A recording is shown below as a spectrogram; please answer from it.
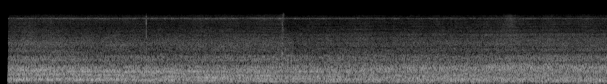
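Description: Aircraft turbine engines running steadily at taxi power: an even rush of noise with a faint high whine over it.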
